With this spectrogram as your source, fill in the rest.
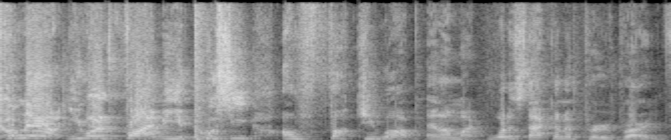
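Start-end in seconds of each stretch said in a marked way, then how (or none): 0.0-3.2 furious, high-pitched, tough-guy angry shouting. Recalling a man challenging two teenagers to fight; imitating him yelling. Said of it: "he was just yelling at me going".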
